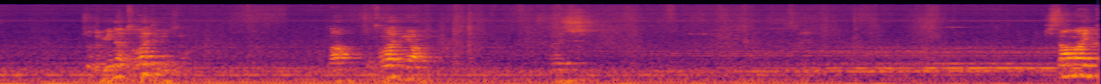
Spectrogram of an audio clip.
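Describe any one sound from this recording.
A young man speaks briefly.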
